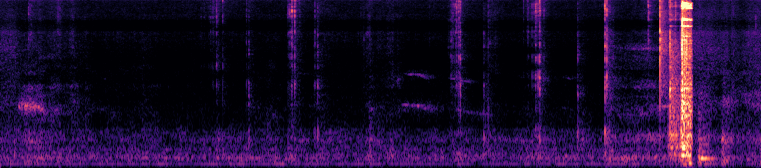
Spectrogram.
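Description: Scissors trim excess bias binding fabric from a sewn neckline, several faint, crisp snips spread through a quiet room and ending in a louder cut, with no talking.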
